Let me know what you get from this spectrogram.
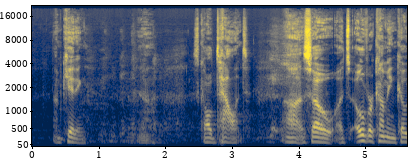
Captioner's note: audience laughs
